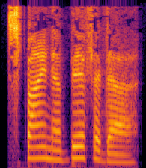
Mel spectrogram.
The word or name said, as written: spina bifida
